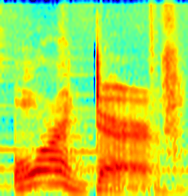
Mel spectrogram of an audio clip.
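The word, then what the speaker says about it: hors d'oeuvres: Staying on the topic of French words, we can take a look at our fifth word of this video or derve. Yeah, this word is spelled extremely weirdly.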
